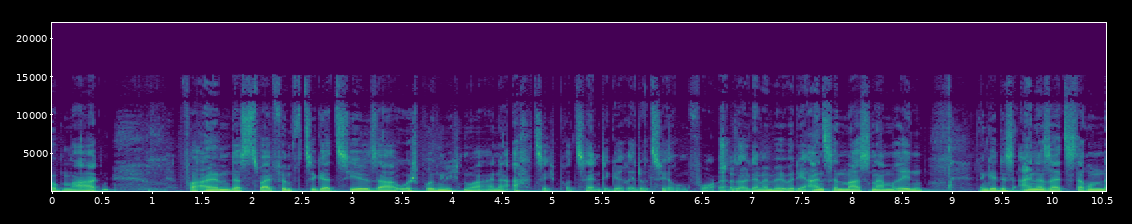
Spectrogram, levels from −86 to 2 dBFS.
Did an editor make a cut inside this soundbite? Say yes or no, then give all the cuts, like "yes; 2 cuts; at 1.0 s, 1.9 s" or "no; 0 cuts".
yes; 2 cuts; at 1.1 s, 6.7 s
